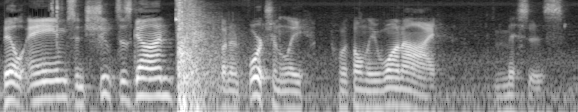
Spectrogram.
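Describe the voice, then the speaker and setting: A man narrating a scripted comic murder mystery as animated storytelling, with noise in the background. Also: mid-range voice, a little slow, lightly acted. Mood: dry storytelling. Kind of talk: scripted radio play narration.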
